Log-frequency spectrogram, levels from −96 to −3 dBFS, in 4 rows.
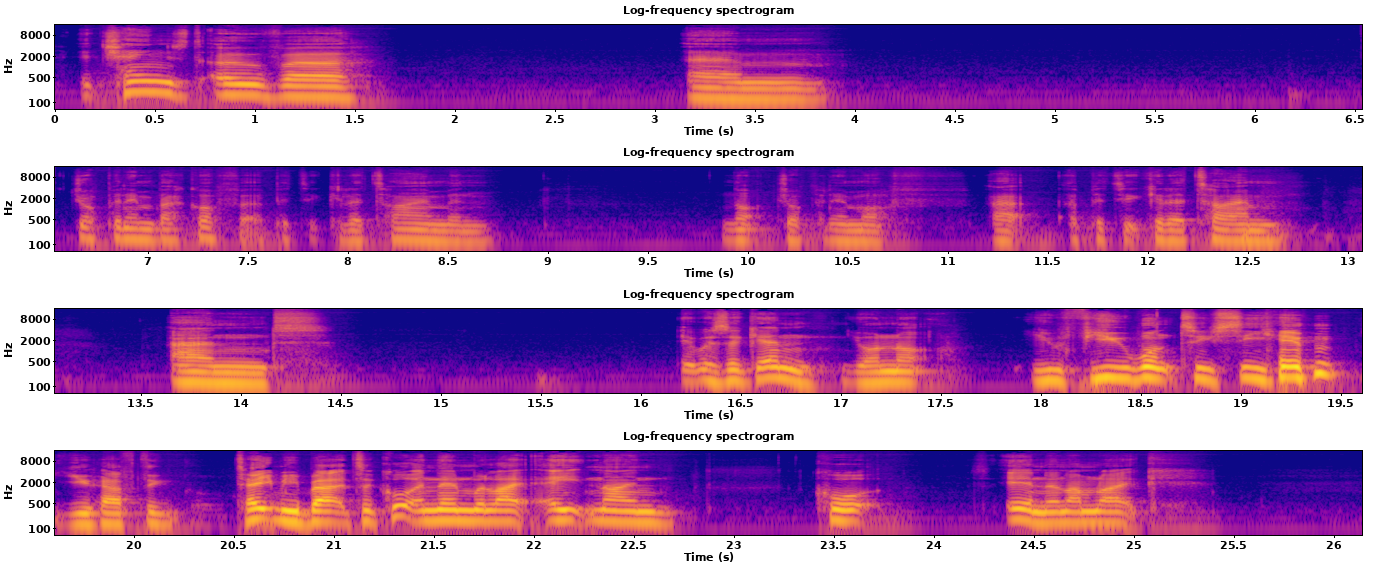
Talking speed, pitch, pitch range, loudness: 120 wpm, 125 Hz, 100-145 Hz, -21 LUFS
